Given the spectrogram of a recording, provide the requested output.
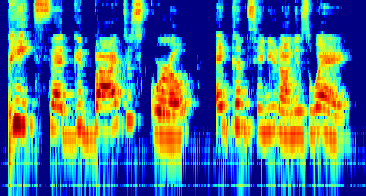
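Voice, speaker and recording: A woman's voice: high-pitched, unhurried, a bit bright. A woman reading a picture book aloud for young children, expressively, with simple asides to her listeners. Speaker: read-aloud host.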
